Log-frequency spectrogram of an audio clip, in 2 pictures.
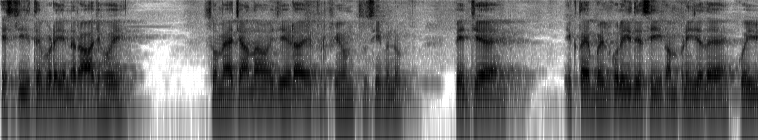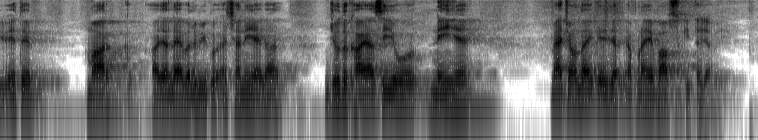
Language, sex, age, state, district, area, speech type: Punjabi, male, 30-45, Punjab, Shaheed Bhagat Singh Nagar, urban, spontaneous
